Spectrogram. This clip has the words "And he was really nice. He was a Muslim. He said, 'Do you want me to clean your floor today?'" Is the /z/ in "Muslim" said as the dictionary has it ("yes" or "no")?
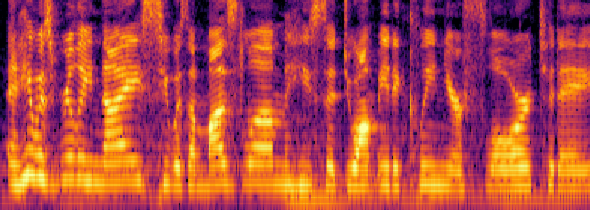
yes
